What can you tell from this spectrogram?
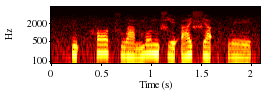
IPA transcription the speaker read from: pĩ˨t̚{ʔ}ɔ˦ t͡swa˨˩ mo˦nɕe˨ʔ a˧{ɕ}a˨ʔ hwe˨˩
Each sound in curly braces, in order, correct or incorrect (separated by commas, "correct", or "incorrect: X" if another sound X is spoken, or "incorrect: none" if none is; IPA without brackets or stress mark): incorrect: h, correct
